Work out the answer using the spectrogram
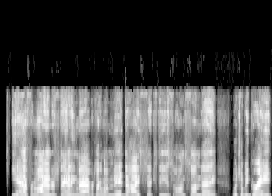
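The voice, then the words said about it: Southern accent, radio voice. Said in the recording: “he's got that really cool Southern accent, but cool radio voice too”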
